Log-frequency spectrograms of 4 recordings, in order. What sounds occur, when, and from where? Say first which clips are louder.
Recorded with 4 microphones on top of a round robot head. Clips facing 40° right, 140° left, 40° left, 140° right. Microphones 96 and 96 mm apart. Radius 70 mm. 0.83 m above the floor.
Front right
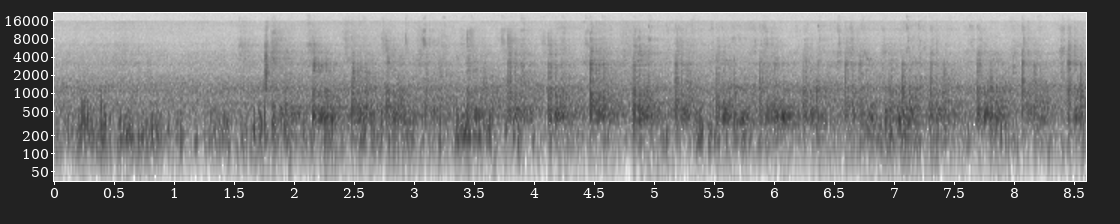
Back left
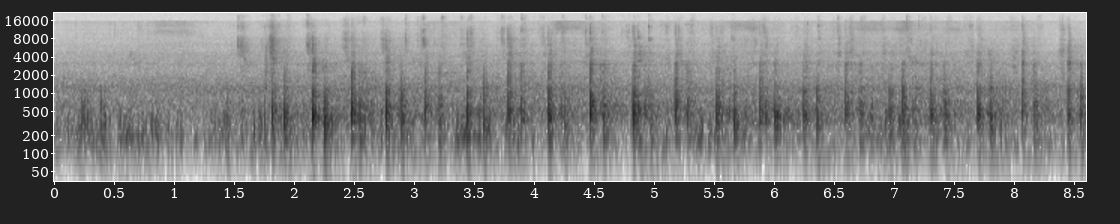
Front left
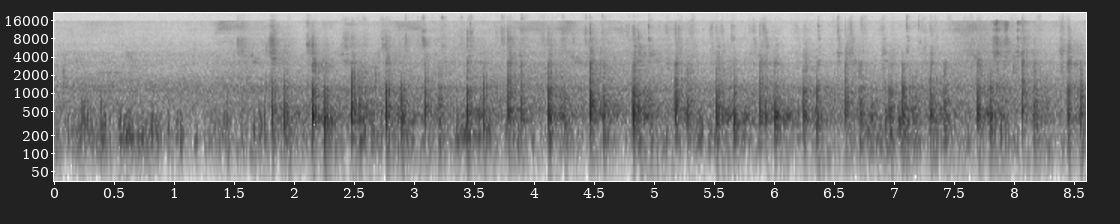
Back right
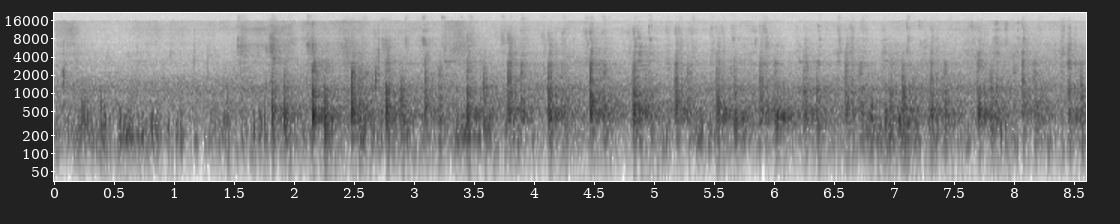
1.4 s running footsteps: back left 8 dB, front left 1 dB; 125° left, 1.7 m; by 8.6 s 85° left, 4.5 m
